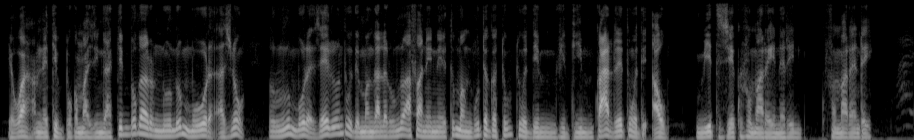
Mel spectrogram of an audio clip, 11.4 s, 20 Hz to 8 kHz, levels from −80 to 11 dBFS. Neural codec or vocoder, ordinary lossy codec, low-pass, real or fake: none; none; 7.2 kHz; real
